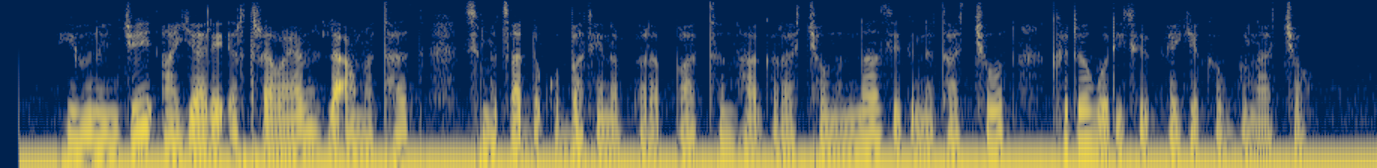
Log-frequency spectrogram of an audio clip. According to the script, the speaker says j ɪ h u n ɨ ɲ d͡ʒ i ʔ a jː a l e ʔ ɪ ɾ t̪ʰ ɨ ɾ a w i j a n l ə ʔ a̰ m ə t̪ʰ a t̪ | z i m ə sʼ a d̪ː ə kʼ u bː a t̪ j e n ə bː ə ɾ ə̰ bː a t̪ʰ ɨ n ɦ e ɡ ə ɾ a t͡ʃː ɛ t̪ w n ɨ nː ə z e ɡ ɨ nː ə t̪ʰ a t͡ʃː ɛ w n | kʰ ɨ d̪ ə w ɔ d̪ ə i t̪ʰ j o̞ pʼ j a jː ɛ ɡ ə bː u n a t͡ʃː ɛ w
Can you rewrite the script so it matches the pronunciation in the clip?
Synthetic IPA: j ɪ h u n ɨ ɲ d͡ʒ i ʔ a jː a l e ʔ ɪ ɾ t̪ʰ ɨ ɾ a w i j a n l ə ʔ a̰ m ə t̪ʰ a t̪ | s i m ə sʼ a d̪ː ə kʼ u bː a t̪ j ɛ n ə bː ə ɾ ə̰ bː a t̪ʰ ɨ n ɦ a ɡ ə ɾ a t͡ʃː ɛ w n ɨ nː a z e ɡ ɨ nː ə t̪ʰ a t͡ʃː ɛ w n | kʰ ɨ d̪ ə w ɔ d̪ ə i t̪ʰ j o̞ pʼ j a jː ɛ ɡ ə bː u n a t͡ʃː ɛ w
